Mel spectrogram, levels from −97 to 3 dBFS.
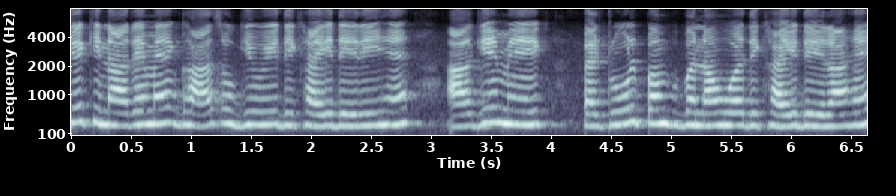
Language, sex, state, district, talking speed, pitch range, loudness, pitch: Hindi, female, Bihar, Jahanabad, 180 wpm, 280-325 Hz, -11 LUFS, 300 Hz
